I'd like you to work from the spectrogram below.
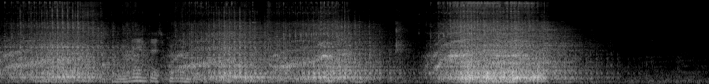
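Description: Overlock sewing machine stitching fabric in two close, loud whirring runs separated by a brief pause, with someone speaking over it before it stops.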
